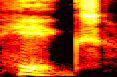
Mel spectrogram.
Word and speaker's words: Higs: Higs rhymes with big.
